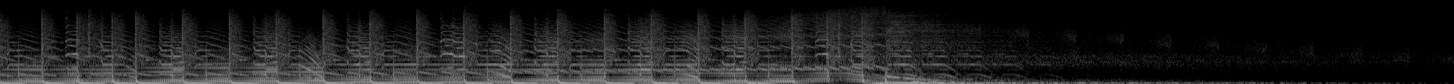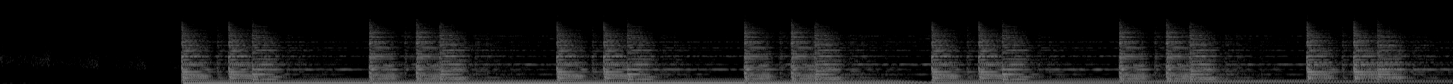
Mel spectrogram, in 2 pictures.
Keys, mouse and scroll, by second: 0.3 KP_0, 0.4 middle click, 0.7 click, 1.0-1.4 scroll down 1, 1.4-2.4 drag, 2.5 KP_1, 3.1-3.5 middle drag, 3.5 click, 3.8 KP_7, 4.3 shift+d, 5.7-6.2 middle drag, 6.2 click, 6.3 middle click, 7.1 click, 7.4 r, 9.1 shift+a, 10.3 r, 12.7 shift+a, 13.1 alt+g, 13.2 alt+r, 13.4 middle drag, 13.6-13.9 scroll up 2, 13.9 click, 14.2-15.6 drag, 15.6-17.4 drag, 18.1 s, 18.6 ctrl+KP_0, 19.0-19.8 drag, 19.8 KP_0, 20.1 click, 20.4 click, 20.6 Tab, 20.8 click, 21.2 Tab, 21.6 KP_0, 22.0-22.9 drag, 23.2 click, 23.4 click, 24.2-26.0 drag, 26.2-27.2 drag, 27.4-28.4 drag.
